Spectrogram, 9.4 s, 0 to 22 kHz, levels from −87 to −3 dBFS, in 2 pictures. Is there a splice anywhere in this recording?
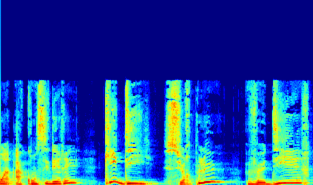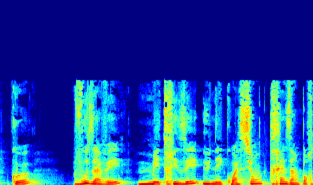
no; 0 cuts

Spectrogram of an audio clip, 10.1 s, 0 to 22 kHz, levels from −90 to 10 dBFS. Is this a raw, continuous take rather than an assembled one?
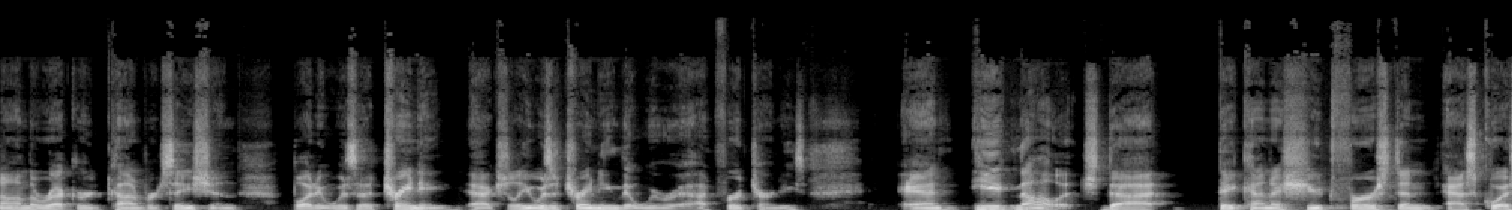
yes; 0 cuts

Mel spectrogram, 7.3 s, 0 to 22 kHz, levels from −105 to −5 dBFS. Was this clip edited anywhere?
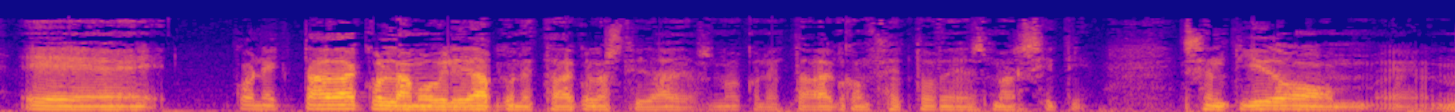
yes; 5 cuts; at 1.0 s, 2.5 s, 4.2 s, 4.7 s, 5.9 s

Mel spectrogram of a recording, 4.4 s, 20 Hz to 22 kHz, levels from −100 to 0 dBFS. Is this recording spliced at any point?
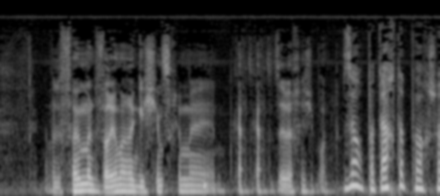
yes; 3 cuts; at 1.6 s, 2.5 s, 3.3 s

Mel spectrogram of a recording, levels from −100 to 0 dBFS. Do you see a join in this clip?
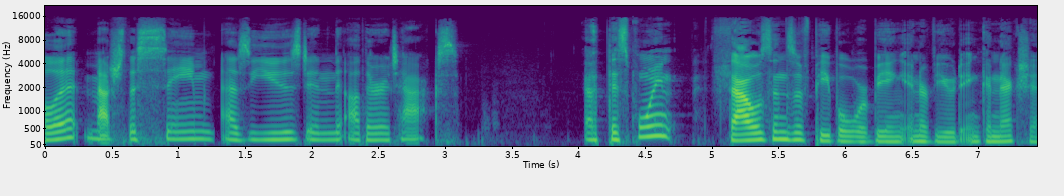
yes; 1 cut; at 1.3 s

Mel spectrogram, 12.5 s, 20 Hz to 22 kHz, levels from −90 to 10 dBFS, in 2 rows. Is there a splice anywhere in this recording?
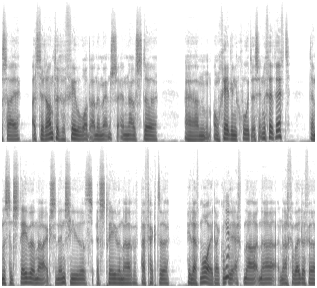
no; 0 cuts

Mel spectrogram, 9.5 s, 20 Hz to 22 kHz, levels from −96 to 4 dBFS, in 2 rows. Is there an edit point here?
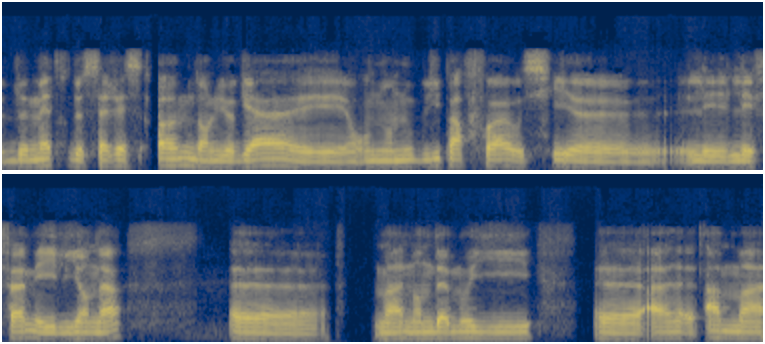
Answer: no; 0 cuts

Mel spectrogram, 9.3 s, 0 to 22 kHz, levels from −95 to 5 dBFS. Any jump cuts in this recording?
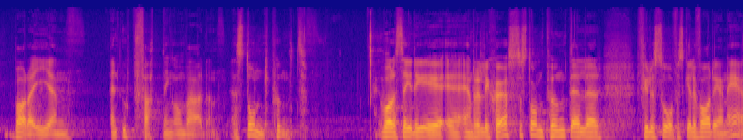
no; 0 cuts

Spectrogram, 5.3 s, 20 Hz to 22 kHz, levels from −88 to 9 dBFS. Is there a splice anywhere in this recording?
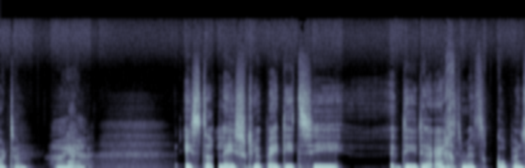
yes; 1 cut; at 2.1 s

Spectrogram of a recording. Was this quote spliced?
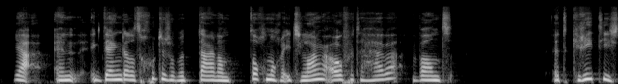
no; 0 cuts

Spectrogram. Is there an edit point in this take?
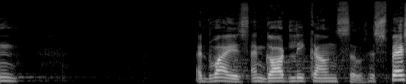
yes; 1 cut; at 2.5 s

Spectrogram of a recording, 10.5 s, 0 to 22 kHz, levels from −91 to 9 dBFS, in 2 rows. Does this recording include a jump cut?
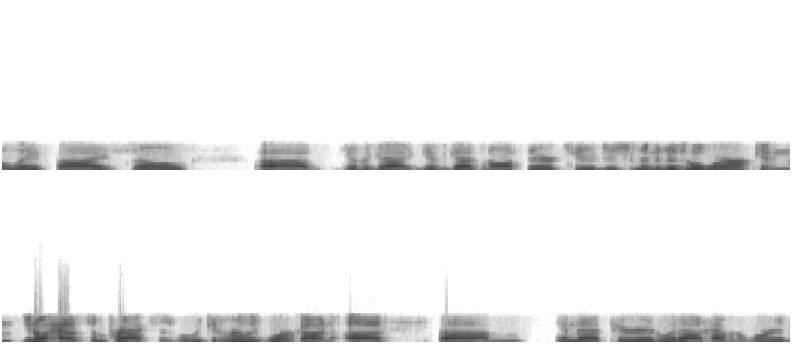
no; 0 cuts

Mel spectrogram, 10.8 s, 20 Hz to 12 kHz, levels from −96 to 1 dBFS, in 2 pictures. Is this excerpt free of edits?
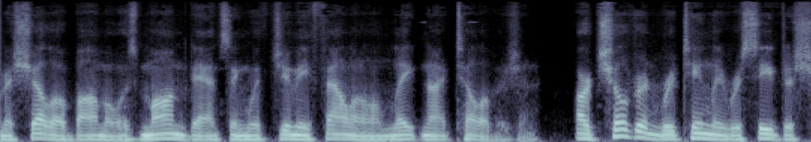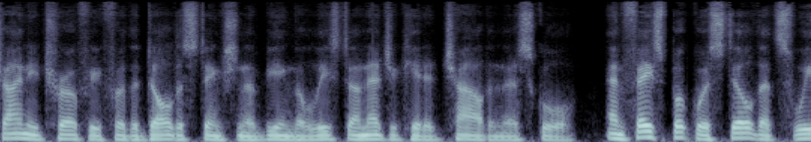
yes; 0 cuts

